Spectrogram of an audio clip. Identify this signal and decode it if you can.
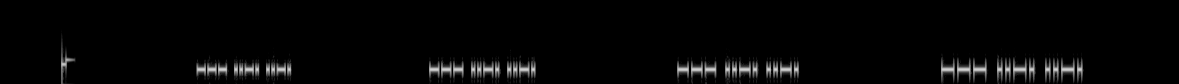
Morse code, heard as a keyed tone, about 37 wpm, 700 Hz. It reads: OFF OFF OFF OFF
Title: Speed-Racing Top 300 Words 30wpm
